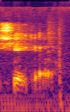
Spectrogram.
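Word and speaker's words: Shako: Is it pronounced Shaco, Shaco, or do you call it Harlequin's Crest? I call it a Shaco.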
